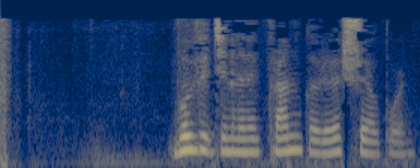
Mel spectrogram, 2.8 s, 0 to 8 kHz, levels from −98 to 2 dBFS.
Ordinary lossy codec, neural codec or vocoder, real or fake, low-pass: MP3, 24 kbps; codec, 16 kHz in and 24 kHz out, 0.6 kbps, FocalCodec, streaming, 4096 codes; fake; 7.2 kHz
